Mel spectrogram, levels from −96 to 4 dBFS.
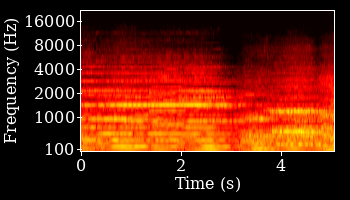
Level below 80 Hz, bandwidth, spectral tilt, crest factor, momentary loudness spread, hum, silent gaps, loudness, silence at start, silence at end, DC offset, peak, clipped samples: -50 dBFS; 9.8 kHz; -7.5 dB/octave; 14 dB; 7 LU; none; none; -28 LUFS; 0 s; 0 s; under 0.1%; -14 dBFS; under 0.1%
